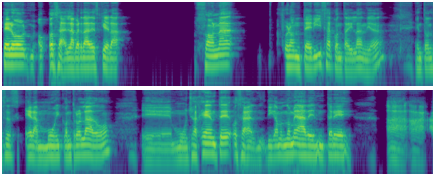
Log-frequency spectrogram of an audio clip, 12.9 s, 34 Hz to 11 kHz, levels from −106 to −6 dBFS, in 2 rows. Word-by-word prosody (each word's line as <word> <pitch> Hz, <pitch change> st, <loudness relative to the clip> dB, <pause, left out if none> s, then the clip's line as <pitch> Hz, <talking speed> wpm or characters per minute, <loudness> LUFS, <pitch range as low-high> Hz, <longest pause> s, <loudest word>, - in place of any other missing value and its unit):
Pero, 150 Hz, -1 st, +7 dB, 0.3 s
o 150 Hz, -, +4 dB
sea, 150 Hz, -6 st, +3 dB
la 120 Hz, +1 st, +5 dB
verdad 120 Hz, 0 st, +5 dB
es 120 Hz, -, -1 dB
que 130 Hz, -, +3 dB
era 115 Hz, 0 st, 0 dB, 1.1 s
zona 150 Hz, +2 st, +2 dB, 0.6 s
fronteriza 135 Hz, +2 st, -1 dB
con 115 Hz, -1 st, -5 dB
Tailandia. 110 Hz, -, -4 dB, 0.4 s
Entonces 115 Hz, +2 st, -8 dB
era 120 Hz, -2 st, +3 dB
muy 115 Hz, +2 st, -5 dB
controlado, 125 Hz, +5 st, -1 dB, 0.4 s
eh, 95 Hz, -1 st, -6 dB
mucha 105 Hz, +1 st, -6 dB
gente, 145 Hz, -1 st, +5 dB
o 135 Hz, -, -6 dB
sea, 110 Hz, -, +1 dB
digamos, 120 Hz, +4 st, -6 dB
no 130 Hz, +1 st, -1 dB
me 140 Hz, -, +3 dB
adentré 125 Hz, 0 st, +1 dB, 0.5 s
a -, -, -6 dB
120 Hz, 120 wpm, -24 LUFS, 115-140 Hz, 1.1 s, Pero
